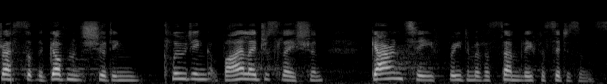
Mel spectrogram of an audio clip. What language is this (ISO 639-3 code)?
eng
